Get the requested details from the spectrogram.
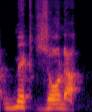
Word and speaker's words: McDonagh: Because you've got to say it like McDonagh. Because there's there's the, the, the GH there's there's a lot of nice roughage in in the in the breathiness of the Irish uh, of the Irish sound.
